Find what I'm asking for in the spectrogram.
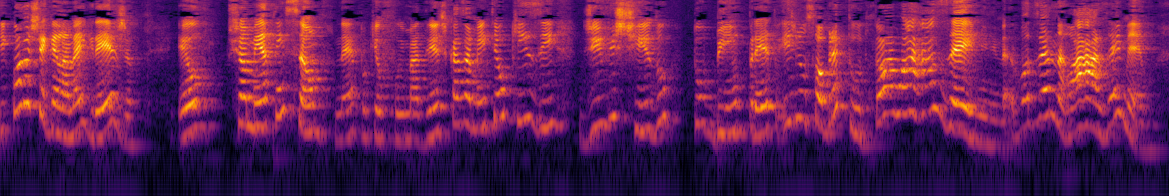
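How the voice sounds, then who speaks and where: A woman in her forties chatting casually and telling stories with animated energy. Her voice sits high and bright, and the echoey room around her gives it a ringing tail. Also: a little fast. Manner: animated, chatty, lively reenactments. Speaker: entrepreneur and host. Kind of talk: casual storytelling chat.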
